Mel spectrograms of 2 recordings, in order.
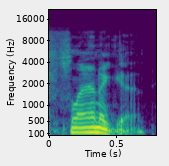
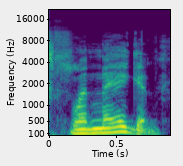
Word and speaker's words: Flanagan: and he says, no, it's not Flanagan. He says, there's no other way to really pronounce Flanagan except for a pathological liar. He makes the A long. It's Flanagan.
